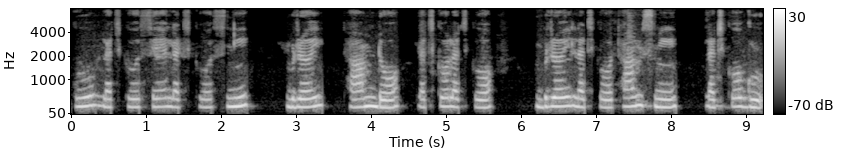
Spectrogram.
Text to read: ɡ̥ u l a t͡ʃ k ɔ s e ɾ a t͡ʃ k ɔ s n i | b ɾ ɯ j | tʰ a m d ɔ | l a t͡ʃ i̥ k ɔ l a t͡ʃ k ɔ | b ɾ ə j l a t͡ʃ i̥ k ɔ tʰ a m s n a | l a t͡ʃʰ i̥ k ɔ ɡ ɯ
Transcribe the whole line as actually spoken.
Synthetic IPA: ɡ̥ u l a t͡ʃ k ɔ s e l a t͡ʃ k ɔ s n i | b ɾ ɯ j | tʰ a m d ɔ | l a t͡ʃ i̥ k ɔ l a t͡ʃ k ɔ | b ɾ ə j l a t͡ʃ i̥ k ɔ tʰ a m s n i | l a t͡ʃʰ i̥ k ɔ ɡ u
